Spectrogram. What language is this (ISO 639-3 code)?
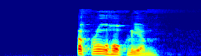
tha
